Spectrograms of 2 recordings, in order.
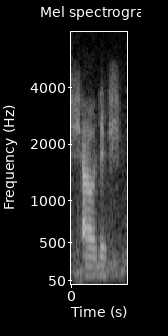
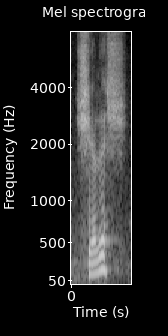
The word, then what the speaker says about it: Chelish: Benji maybe more so It's than pronounced childish. is Chelish.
